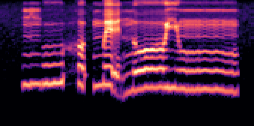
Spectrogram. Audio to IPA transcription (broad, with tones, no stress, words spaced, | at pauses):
ŋu˦hʊ˦ʔ mḛ˦˨no˦ʊ̯ jũ˦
